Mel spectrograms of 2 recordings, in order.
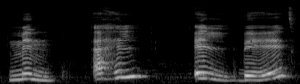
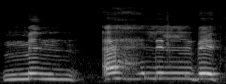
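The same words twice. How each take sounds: First: "من" "أهل" "البيت" each separated by pauses; slow, word by word. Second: "من أهل البيت" run together with liaison, no breaks; linked together. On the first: Teacher slowing the phrase for learners, word by word. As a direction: break it into single words slowly. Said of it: "say it slowly". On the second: Teacher showing the linked pronunciation, smoothly joined. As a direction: join the words smoothly in one flow. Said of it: "pronounced with a liaison". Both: Shown as a demonstration.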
